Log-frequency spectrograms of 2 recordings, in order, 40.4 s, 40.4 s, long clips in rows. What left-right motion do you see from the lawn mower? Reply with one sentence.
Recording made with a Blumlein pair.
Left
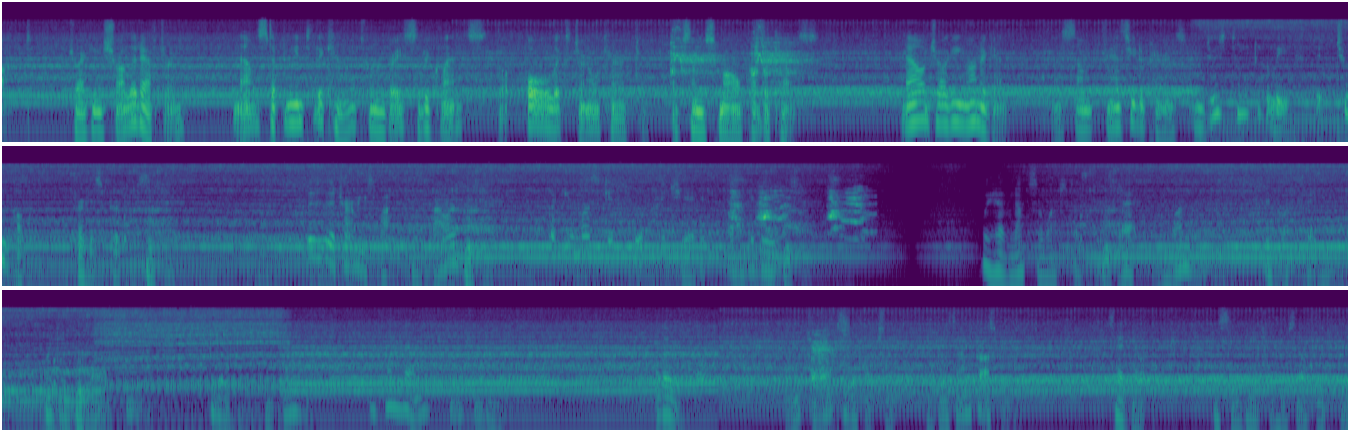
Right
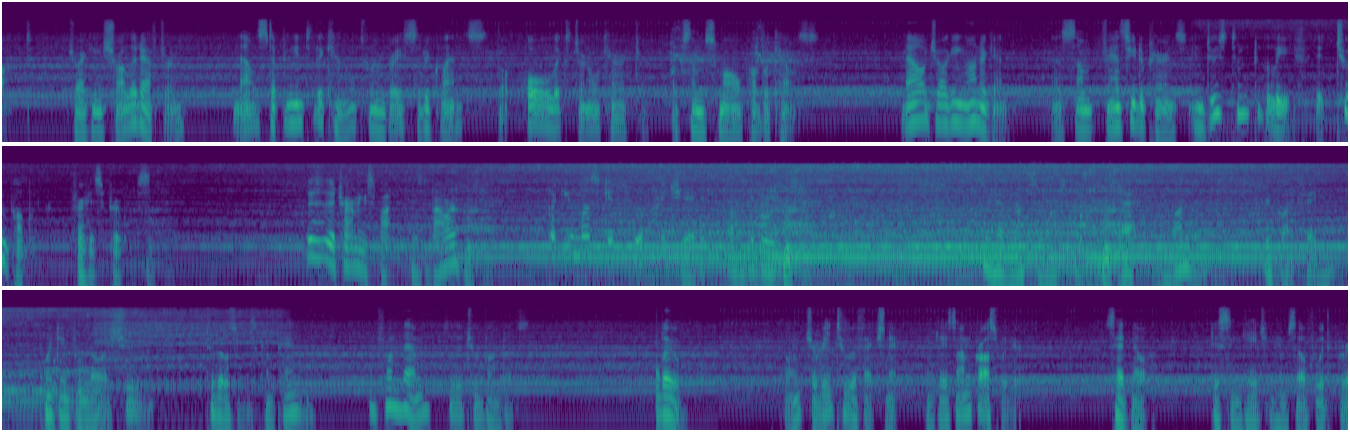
In this clip you hear the lawn mower go right and come back.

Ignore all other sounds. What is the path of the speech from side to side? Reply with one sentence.
In this clip you hear the speech move to the right.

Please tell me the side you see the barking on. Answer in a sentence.
You can hear the barking on the left.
